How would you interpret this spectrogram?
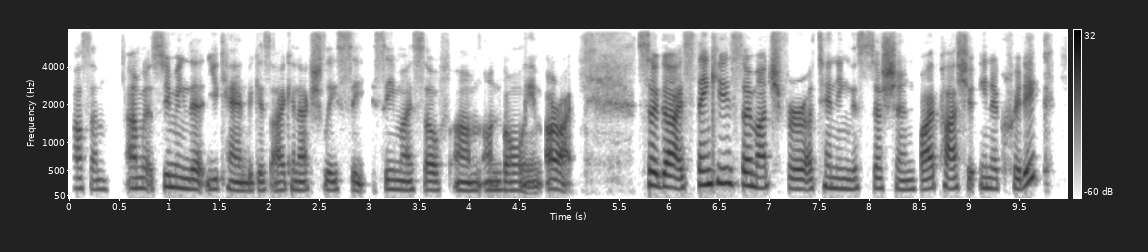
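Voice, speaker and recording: A woman's voice: fairly low pitch, moderate pace, dry recording. A woman with an Australian accent gives an interactive public speaking webinar and keeps turning questions to her audience. She sounds upbeat and engaged. The sound is dry and a little dull, as if from a computer mic on a video call. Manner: upbeat, addresses the audience directly. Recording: dry, slightly dull online audio.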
